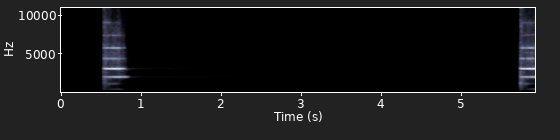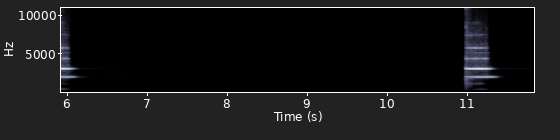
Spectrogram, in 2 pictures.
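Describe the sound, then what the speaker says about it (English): A bell rings three times, each a single clear strike fading quickly, spaced about five seconds apart with silence between. "we'll begin with the sound of 3 bells."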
